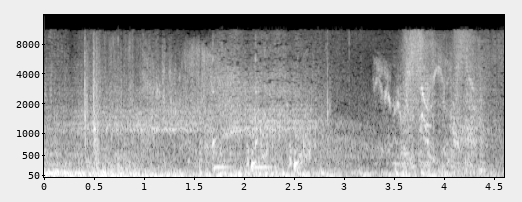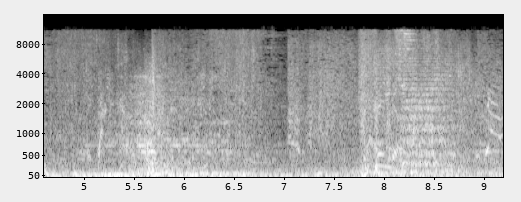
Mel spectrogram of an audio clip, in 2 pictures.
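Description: Repeated blasts of the Confringo fire spell in Hogwarts Legacy, several booming hits and whooshes in quick succession, loud and dense, with spoken spell incantations layered over the action.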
